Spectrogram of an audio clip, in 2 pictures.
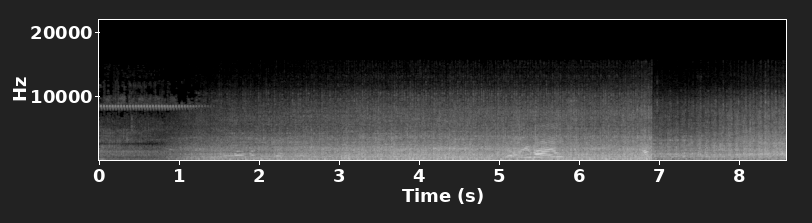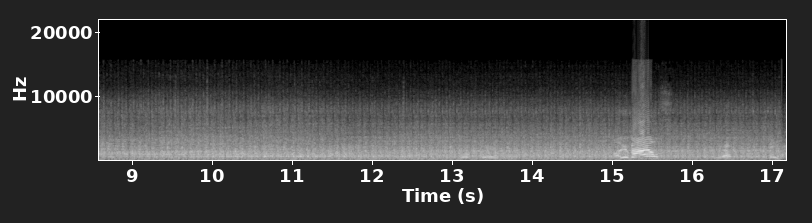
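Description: A motorcycle engine rumbles nearby.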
